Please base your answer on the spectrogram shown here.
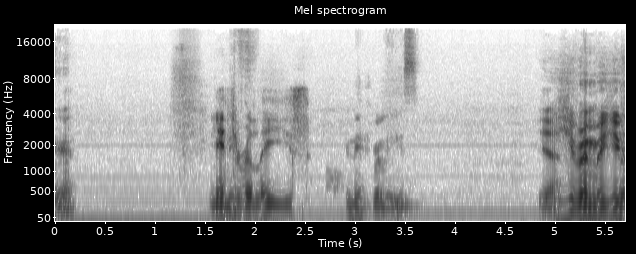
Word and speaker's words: Netherese: Netherese.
